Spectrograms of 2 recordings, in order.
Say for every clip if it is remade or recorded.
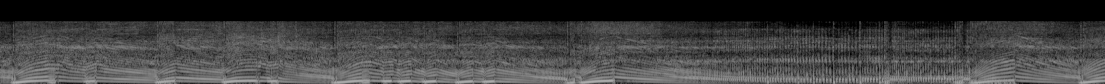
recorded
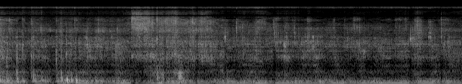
remade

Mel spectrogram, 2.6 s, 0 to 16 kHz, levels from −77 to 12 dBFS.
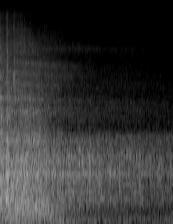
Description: recorded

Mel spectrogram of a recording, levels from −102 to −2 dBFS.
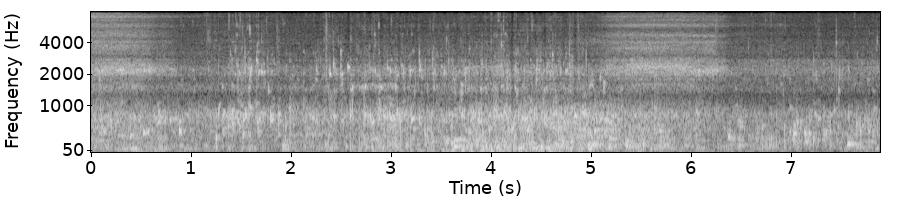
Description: remade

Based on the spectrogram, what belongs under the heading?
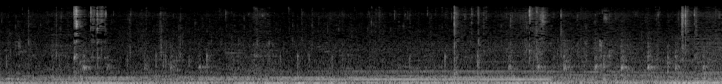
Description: recorded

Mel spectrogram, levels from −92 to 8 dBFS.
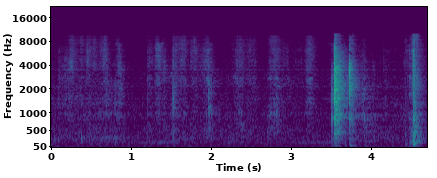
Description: remade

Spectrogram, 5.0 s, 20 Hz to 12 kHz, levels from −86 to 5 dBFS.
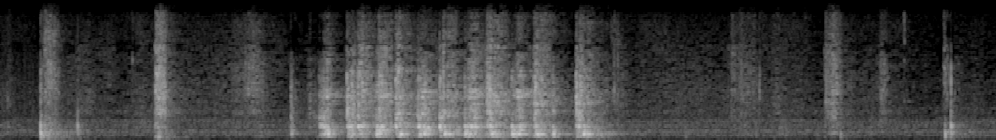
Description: recorded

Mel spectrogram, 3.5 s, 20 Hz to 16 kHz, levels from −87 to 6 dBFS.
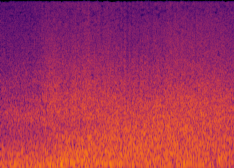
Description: remade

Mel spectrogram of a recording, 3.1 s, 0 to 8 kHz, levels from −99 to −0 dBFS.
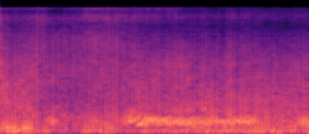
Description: remade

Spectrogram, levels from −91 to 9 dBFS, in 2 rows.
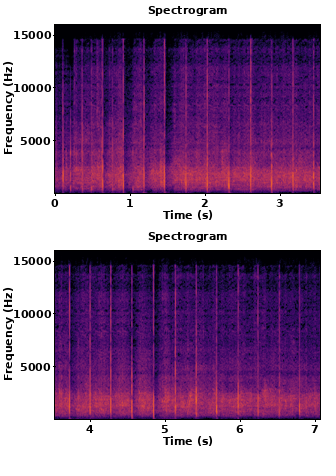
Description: remade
